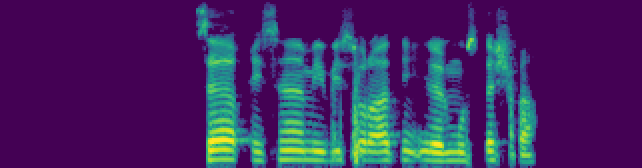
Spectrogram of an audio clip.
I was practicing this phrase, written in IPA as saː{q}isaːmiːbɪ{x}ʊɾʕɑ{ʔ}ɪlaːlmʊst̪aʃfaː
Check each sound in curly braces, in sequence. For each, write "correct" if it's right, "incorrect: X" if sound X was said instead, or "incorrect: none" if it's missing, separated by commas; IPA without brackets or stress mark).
correct, incorrect: s, correct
